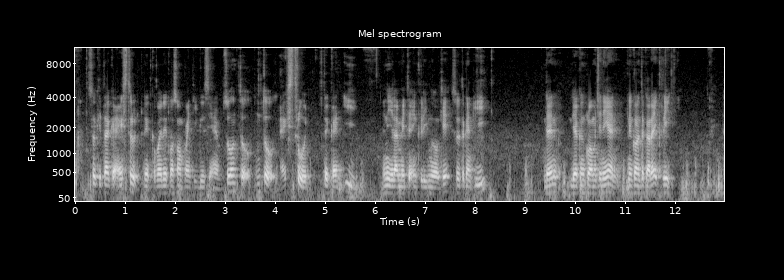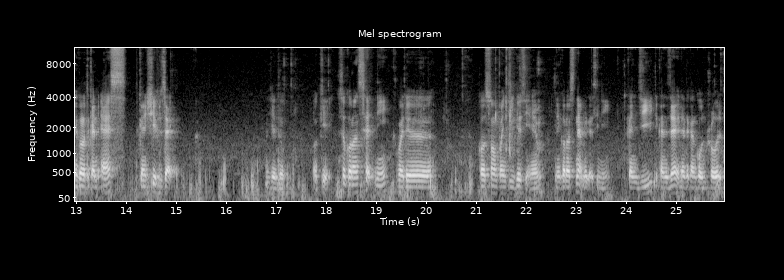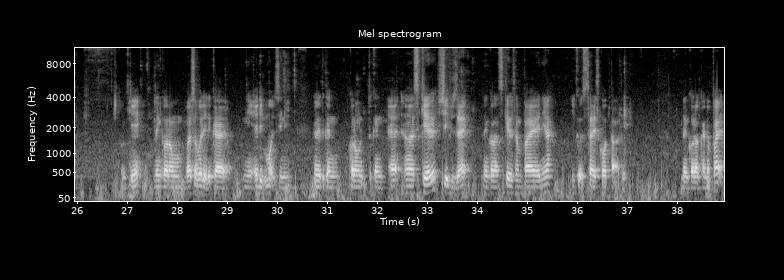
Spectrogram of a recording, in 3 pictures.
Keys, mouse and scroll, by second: 0.0 Tab, 1.0 3, 1.4 alt+click, 3.2 middle click, 4.1 scroll down 2, 4.3 shift+middle click, 4.8-7.8 scroll up 2, 11.9 right click, 13.5 s, 17.2 click, 17.5 Tab, 17.8 click, 19.3 click, 20.2 Escape, 20.3-21.6 drag, 21.6 KP_Enter, 22.6 g, 23.4 ctrl+click, 23.7 scroll up 1, 23.8 middle click, 24.2 g, 25.8 ctrl+click, 26.1-27.2 middle drag, 27.2 click, 27.5 Tab, 29.3 3, 29.8 scroll down 1, 29.9 middle click, 30.5-31.3 scroll up 1, 31.3 middle click, 31.7-32.2 scroll up 2, 32.2 s, 36.1 shift+click, 36.6 alt+a, 36.9 Tab, 37.0-37.6 scroll down 4, 37.2 middle drag, 37.6 alt+a, 37.9-38.9 middle drag.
